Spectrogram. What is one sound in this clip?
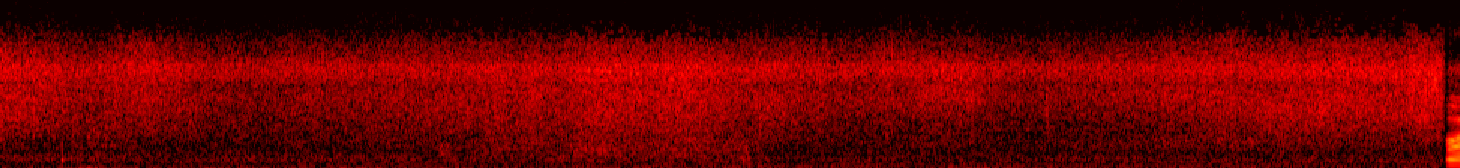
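A hose sprays water onto the ground with a steady, soft hiss.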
